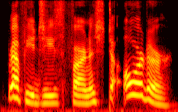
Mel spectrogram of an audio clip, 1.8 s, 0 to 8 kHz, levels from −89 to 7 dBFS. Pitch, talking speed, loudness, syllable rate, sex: 195 Hz, 135 wpm, -19 LUFS, 5.8 syllables/s, female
